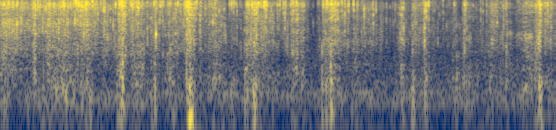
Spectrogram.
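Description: A clear plastic bubble wrap sheet with air-filled bubbles is held in the hands, crinkled and squeezed with the fingers to pop the bubbles. A steady, bright crinkling rustle runs throughout, punctuated by sharp, short pops at an irregular pace.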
